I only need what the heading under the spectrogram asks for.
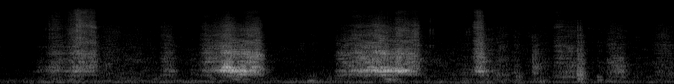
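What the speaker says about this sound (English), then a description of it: "mixture of raw lacquer and tonoko, a fine-grained clay powder, is rubbed and worked into the hemp cloth, pressing it firmly in" A mix of raw lacquer and fine clay powder is rubbed and pressed firmly into hemp cloth, giving several soft rasping strokes that swell and fade in uneven bursts, close and fairly quiet.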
